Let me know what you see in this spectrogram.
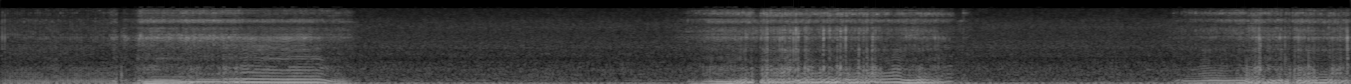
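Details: Very loud rattling snores on each inhale, about three in ten seconds, quieter exhales between, recorded by a sibling during deep sleep; mouth open and drooling, uvula and soft palate sore afterward: heavy snoring.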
